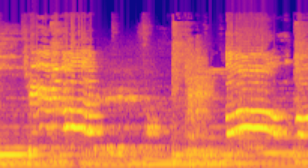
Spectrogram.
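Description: A woman singing a gospel song in long, sliding held notes over a steady instrumental accompaniment, with the loudest held note near the end.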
